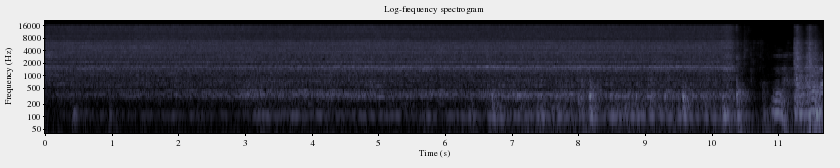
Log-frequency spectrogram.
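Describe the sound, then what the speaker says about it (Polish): Water is poured into a cooking pot in a kitchen as a steady, close hiss that runs for most of the clip, then breaks off near the end into a few clunks and splashes. "Nalewam tutaj wodę."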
